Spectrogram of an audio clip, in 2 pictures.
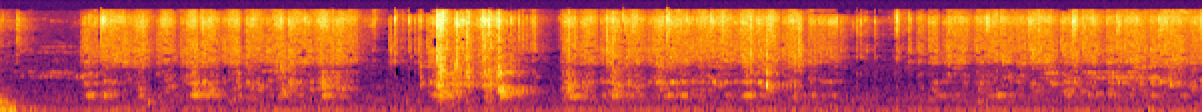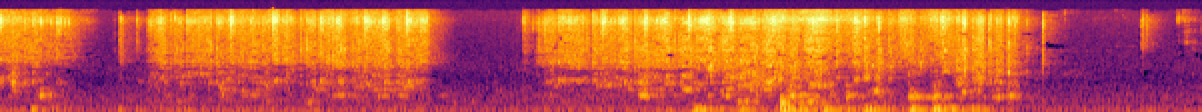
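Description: Cloth rag rubbing back and forth over a mandolin's frets and fretboard, wiping out the sanding dust left from fret levelling and crowning, in long scrubbing passes with a few short pauses.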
